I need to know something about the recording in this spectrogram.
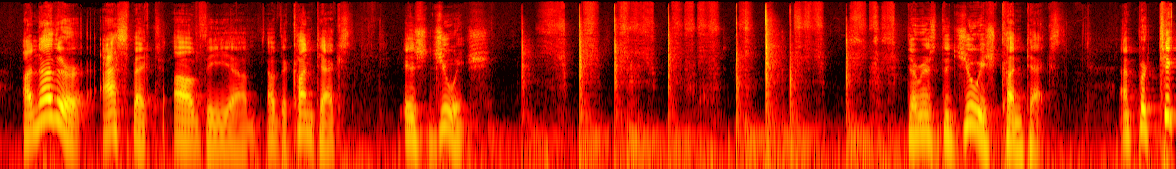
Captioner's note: chalk sounds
